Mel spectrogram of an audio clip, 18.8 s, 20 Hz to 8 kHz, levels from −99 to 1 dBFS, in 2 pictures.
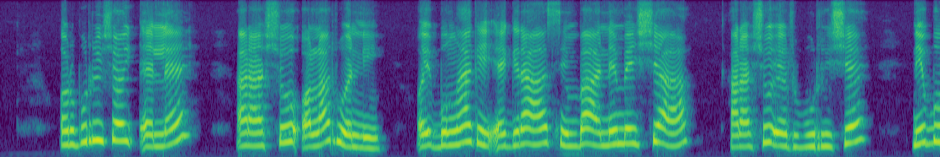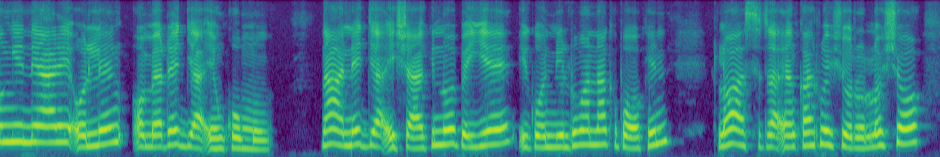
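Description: Nothing goes wrong anywhere in this speech clip; it's simply come over a call line whose codec tops out at about 8 kHz, as you'd expect from a wideband G.722-style link, and no faults appear along the way.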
